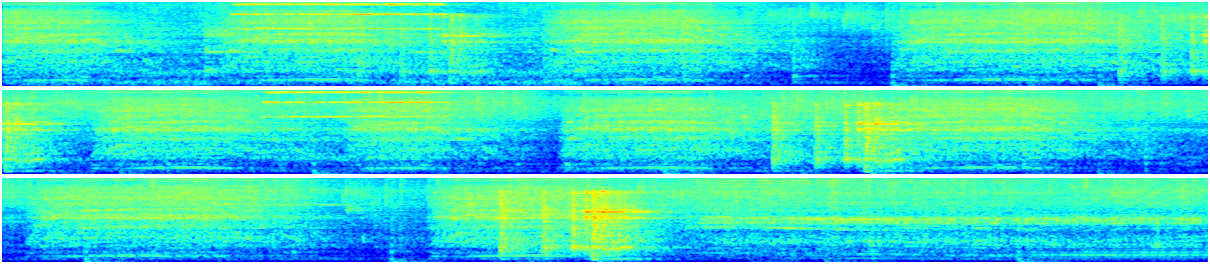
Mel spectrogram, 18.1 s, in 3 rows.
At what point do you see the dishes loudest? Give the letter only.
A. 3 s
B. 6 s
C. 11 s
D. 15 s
D.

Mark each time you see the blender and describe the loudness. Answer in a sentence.
The blender can be heard from 0.0 to 18.0 s, at a steady volume.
